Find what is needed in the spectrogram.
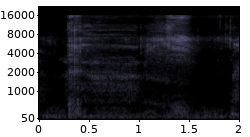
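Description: A tabby cat purring close up, a fine even low pulsing with a couple of soft breathy swells.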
